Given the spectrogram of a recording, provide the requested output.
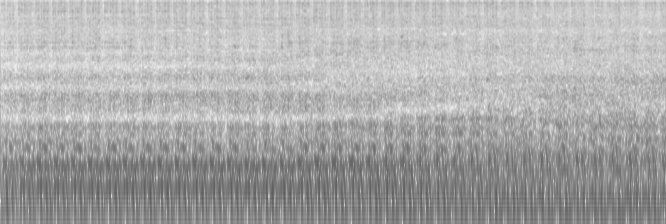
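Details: Alfa Romeo GTV before exhaust repair, at idle: deep, loud, rough drone with hard chuffing, far louder than it used to be; found a leaking exhaust gasket, loose and bad hangers, and bad test pipes.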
